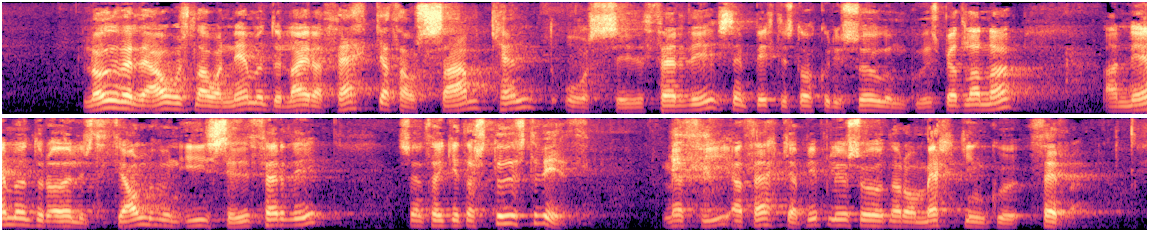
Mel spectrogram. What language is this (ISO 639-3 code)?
isl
